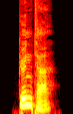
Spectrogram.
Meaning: 1. a male given name from Old High German, popular from the 1920s to the 1940s 2. a surname originating as a patronymic
- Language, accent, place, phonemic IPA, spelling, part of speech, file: German, Germany, Berlin, /ˈɡʏntɐ/, Günther, proper noun, De-Günther.ogg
